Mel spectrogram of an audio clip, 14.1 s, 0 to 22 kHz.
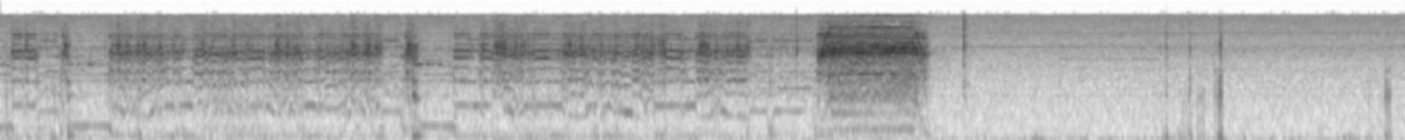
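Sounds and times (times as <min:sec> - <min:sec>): stepper motors whining: 0:00.0 - 0:09.4.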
